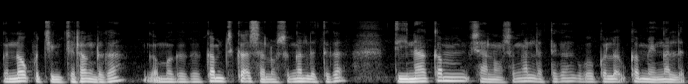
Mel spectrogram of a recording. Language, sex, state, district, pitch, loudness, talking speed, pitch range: Wancho, male, Arunachal Pradesh, Longding, 130 Hz, -16 LUFS, 120 wpm, 125-145 Hz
